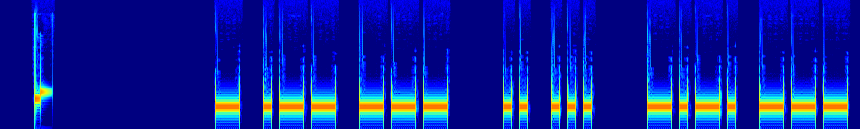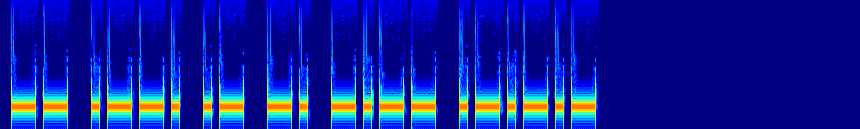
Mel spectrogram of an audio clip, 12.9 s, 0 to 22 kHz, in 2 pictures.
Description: Morse code, heard as a keyed tone, about 20 wpm, 700 Hz. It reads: TWO IS COMPANY.
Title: Sentences from Top 600 Words 20wpm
